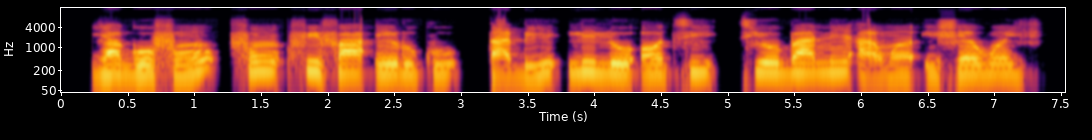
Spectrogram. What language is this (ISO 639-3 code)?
yor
